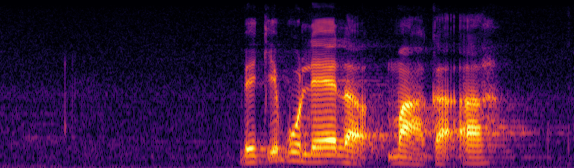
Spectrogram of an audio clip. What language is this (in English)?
Northern Sotho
